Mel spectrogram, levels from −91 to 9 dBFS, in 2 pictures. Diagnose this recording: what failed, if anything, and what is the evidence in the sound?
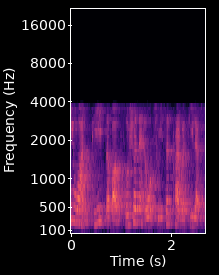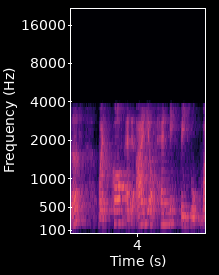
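Nothing in this recording has failed at any stage. What can be heard is a working G.711 telephone coding path, with the speech held to a line band of roughly 200 Hz to 3.6 kHz and nothing above 3.8 kHz.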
